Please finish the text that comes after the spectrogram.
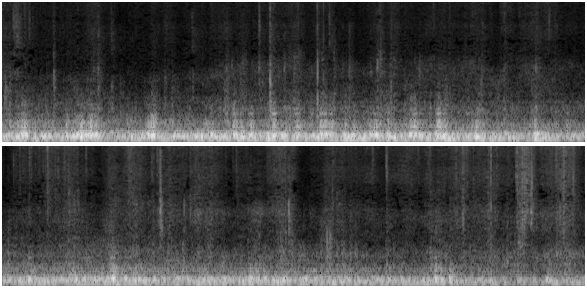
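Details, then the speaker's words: Ford Fusion driving straight over rough, potholed and smoother streets: loud dull, irregular "ploc ploc" clunks from the suspension through the road rumble; cause not yet confirmed. "Beleza galera? Então é esse barulho que tá fazendo no carro. Muito barulho mesmo, né?"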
